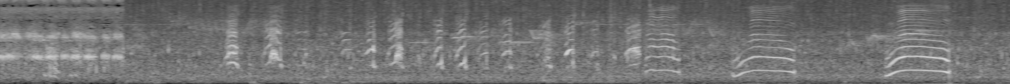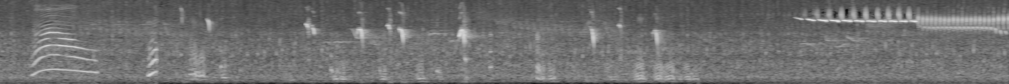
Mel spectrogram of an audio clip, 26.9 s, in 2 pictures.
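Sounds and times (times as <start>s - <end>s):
cat meowing: 13.9s - 14.8s.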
